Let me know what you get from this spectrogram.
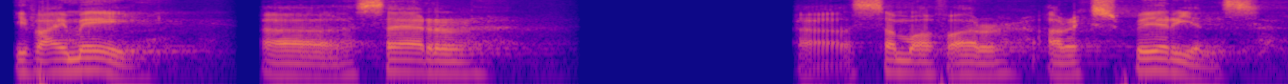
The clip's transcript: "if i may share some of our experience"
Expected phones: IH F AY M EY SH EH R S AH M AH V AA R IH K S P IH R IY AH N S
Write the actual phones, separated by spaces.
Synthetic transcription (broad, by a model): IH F AY M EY S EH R S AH M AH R AA R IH K S P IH R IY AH N S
